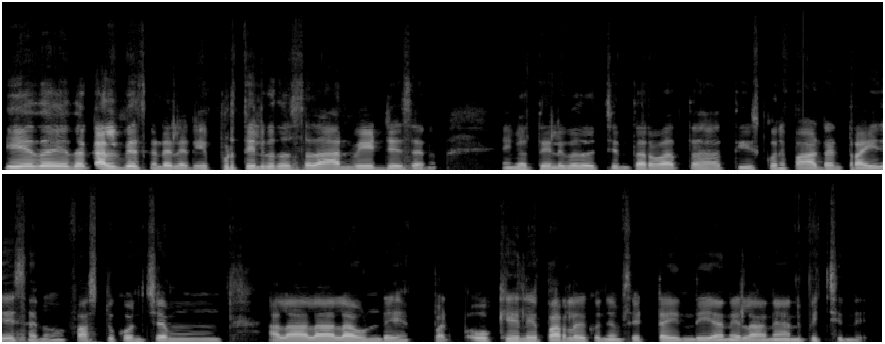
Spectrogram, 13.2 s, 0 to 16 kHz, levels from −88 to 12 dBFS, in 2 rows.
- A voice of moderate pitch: Yes, medium, 150 Hz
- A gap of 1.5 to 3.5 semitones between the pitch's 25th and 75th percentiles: Yes, average, 3.1 semitones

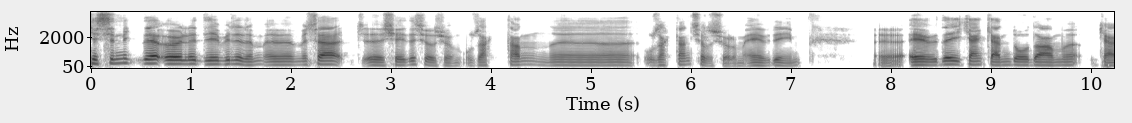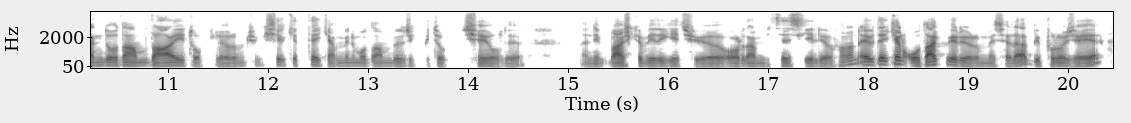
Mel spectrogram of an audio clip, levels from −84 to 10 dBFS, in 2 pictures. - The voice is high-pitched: No, low, 110 Hz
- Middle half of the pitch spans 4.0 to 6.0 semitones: Yes, average, 4.4 semitones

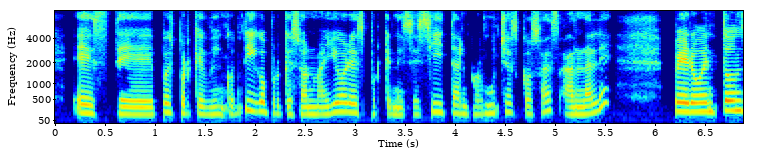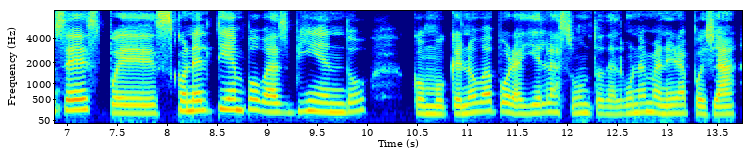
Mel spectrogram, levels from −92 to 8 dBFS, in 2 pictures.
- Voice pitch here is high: No, medium, 180 Hz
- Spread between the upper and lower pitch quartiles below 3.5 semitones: No, average, 4.1 semitones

